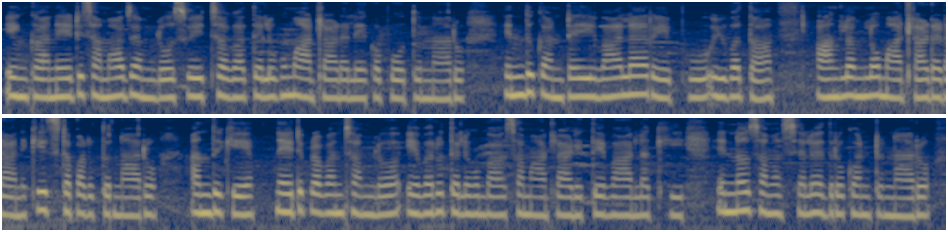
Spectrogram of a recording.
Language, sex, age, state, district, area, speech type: Telugu, female, 18-30, Telangana, Suryapet, urban, spontaneous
